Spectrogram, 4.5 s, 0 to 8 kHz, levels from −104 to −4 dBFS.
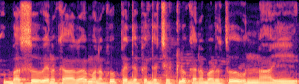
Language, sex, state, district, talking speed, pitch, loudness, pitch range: Telugu, male, Telangana, Hyderabad, 105 wpm, 115 Hz, -13 LUFS, 105-130 Hz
